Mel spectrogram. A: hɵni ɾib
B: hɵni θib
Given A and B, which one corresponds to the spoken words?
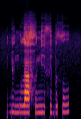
B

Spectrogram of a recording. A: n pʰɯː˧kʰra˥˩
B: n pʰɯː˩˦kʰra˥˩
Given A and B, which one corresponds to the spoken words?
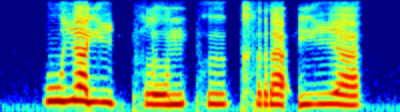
A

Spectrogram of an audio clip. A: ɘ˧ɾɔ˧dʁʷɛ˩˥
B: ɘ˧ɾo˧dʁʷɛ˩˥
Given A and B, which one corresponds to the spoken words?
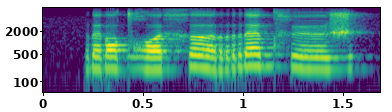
A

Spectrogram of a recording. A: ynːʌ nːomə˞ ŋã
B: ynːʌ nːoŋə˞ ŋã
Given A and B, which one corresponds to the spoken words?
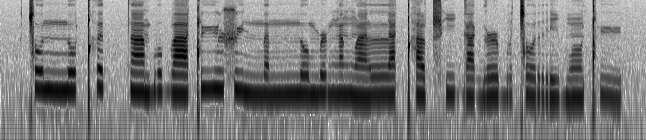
A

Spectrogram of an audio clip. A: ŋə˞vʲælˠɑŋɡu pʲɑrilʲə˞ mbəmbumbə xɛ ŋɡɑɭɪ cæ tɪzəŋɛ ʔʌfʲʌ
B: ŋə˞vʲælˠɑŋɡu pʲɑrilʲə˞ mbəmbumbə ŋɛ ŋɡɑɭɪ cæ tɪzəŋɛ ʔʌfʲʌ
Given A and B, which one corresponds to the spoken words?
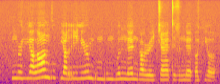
B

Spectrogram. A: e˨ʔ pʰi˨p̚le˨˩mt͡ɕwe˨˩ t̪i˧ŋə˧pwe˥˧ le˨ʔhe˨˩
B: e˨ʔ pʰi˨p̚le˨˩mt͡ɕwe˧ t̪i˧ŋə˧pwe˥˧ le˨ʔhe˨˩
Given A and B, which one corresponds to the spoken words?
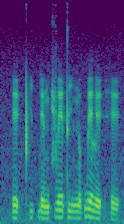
B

